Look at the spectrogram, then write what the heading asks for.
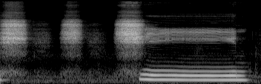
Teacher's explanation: شین کو ادا کرتے ہوئے اس میں تھوڑا سا شور محسوس ہوتا ہے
